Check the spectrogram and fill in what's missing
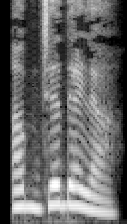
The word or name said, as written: ಅಬ್ಜದಲ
